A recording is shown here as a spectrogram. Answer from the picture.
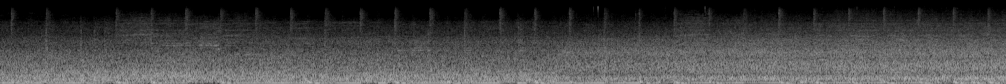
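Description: Sea surf washing over rocks along the shore, a steady rush of breaking waves, under background music with a light regular beat.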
